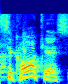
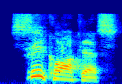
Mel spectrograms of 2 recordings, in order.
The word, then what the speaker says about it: Secaucus: It's not Secaucus, it's Sea Caucus.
